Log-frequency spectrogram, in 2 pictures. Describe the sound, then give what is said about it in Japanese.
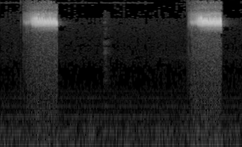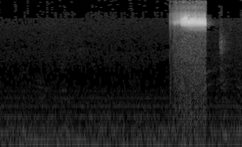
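Three short bursts of a small cricket's high, buzzing chirp, evenly spaced about every two and a half seconds against a quiet low background hum, clear. The insect is a kogata-korogi, a cricket species a size smaller than others. “今の G はねあの、等間隔なんですね。小型コオロギって言いまして、ちょっと一回りちょっとちっちゃいというのが特徴で”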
